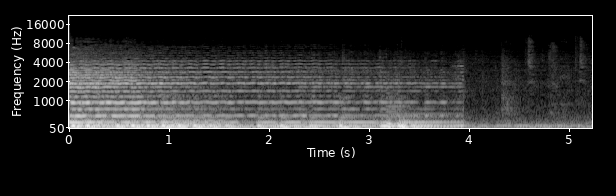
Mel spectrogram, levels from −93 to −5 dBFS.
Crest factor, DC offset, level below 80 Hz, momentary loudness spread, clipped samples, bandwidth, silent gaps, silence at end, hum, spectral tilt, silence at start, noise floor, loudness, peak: 16 dB; under 0.1%; -28 dBFS; 23 LU; under 0.1%; 5.6 kHz; none; 0 s; none; -9 dB/octave; 0 s; -43 dBFS; -24 LUFS; -8 dBFS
